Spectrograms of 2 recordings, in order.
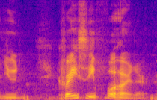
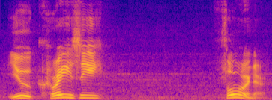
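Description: First: Said in the usual way. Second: Each word drawn out very slowly, mocking the insult; slow mocking read. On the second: Reading a letter-writer's insult aloud, drawn out slowly. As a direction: read it out slow, like holding the insult up for all to see.

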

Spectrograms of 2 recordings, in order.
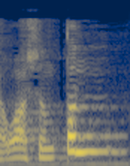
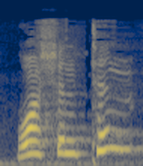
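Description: First: "واشنطن" with a heavy, dark ط; Arabized "واشنطن", thick emphatic T; emphatic Arabic T. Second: "واشنطن" with a light, plain T; light T, not emphatic, in "واشنطن"; soft T pronunciation. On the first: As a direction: hit the ط hard in "واشنطن". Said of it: "نطقها على راسها". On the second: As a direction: say "واشنطن" as foreign Washington, with a soft T. التاء يخ-، يخلونها طاء. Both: Shown as a demonstration.

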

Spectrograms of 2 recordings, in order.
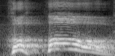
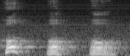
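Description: First: High, loud fumbled ho ho; a father trying Santa's laugh and missing; high, loud botched Santa laugh; clumsy Santa laugh. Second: Proper Santa laugh. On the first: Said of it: "du gør det altså helt forkert". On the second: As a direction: show how Santa really laughs. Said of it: "Julemanden, han siger". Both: A narrator's reading.

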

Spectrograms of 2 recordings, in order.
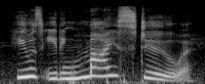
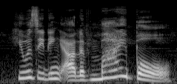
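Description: First: "was" held long and high, slow, in "He was eating my stew"; slow outrage, leaning on "was"; stress on was. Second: "my" lifted in "He was eating out of my bowl"; stress on my. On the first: Cat outraged to see his brother eating "my stew", stressing "was". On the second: Cat outraged his brother eats from "my" bowl. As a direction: lean on "my" with a falling close. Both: Acted. Indignant narration, repeated line.

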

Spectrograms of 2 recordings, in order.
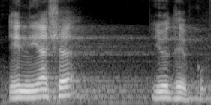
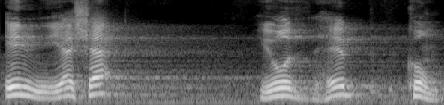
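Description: First: Said in the usual way. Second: Slowly drawn-out, chanted verse; Quran recitation. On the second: Shown as a demonstration. Teacher reciting a verse to his students, chanted and drawn out. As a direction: recite it with the last word stretched long. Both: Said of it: "يقول الله سبحانه وتعالى".

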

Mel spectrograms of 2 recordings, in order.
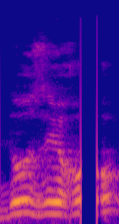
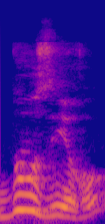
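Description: First: "দুজ ইউরো" as deux euros, eu plus z liaison; rounded eu in "দুজ", linked by z; French two euros. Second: "দুজ ইউরো" as douze euros, oo vowel; French twelve euros. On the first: Teacher contrasting two euros, "দুজ" with eu vowel. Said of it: "অনেকে যখন বলেন দুই ইউরো". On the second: Teacher contrasting twelve euros, "দুজ" with oo vowel. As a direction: clear oo in "দুজ", then z. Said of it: "আবার যখন বলি বারো ইউরো". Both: Shown as a demonstration.

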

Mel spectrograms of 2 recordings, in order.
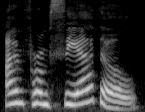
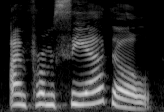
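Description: The two takes are said the same way.

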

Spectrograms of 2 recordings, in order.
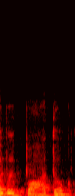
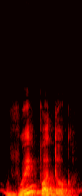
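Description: First: Випадок stressed on the second syllable, ви-ПА-док; неправильний наголос. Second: Випадок stressed on the first syllable, ВИ-падок; наголос на перший склад. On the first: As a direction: shift the stress in випадок onto ПА. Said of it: "а не випадок". (випадок з наголосом на ПА) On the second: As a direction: punch ВИ in випадок. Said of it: "наголошується перший склад". (випадок з наголосом на ВИ) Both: Shown as a demonstration.

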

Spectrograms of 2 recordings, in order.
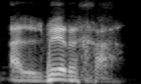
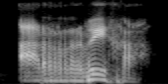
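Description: First: Alberja said slowly with an l, AL-BER-JA, as the wrong form. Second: Arveja said slowly with an r, AR-VE-JA, as the right form; correct form arveja. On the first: Teacher showing students the wrong word alberja, slow and clear. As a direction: slowly mark alberja as the mistake. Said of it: "No es alberja". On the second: Teacher correcting students to arveja, slow and clear. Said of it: "No es alberja, es arveja". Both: Shown as a demonstration.

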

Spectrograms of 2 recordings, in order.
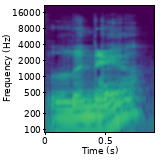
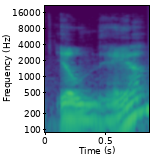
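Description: First: Linnea? said "luh-NAY-ah" with a questioning rise; Linnea? asked up, stress on the middle syllable; trying "Linnea?" as a gentle question; corrected name. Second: Ilnea tried as "ILL-nay-ah", hesitant; testing "Ilnea" aloud, unsure; unsure first try at a name. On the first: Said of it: "I think it's Linnea". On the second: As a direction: Ilnea said tentatively, stress on the first syllable. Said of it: "I don't know how to say her name". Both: Shown as a demonstration.

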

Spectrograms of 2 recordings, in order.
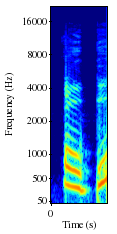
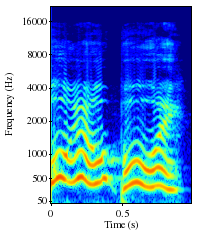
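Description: First: Said in the usual way. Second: Put-on high squeaky nervous oh boy.

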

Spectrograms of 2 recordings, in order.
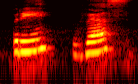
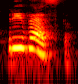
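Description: First: "Privească" slowly split, pri-veas-că; syllable by syllable. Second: Said in the usual way. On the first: Shown as a demonstration. („Privească” despărțit rar în silabe: pri-veas-că) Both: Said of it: "Desparte în silabe cuvintele date".

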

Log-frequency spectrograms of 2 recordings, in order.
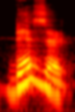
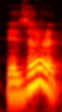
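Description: First: "Desert" with the first syllable DE loud and falling; stress on desert first syllable. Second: "desert" said with the stress on the second syllable; wrong stress on desert. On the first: Teacher contrasting desert with dessert for learners. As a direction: hit DE hard in "Desert", then drop. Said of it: "penekanannya ada di suku kata pertama". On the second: Teacher showing the mistaken stress on desert. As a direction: put the weight on the end of "desert", the wrong way. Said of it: "bukan, tapi desert". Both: Shown as a demonstration.

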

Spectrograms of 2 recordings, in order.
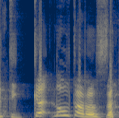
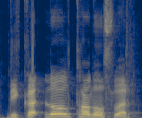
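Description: First: Warning repeated through laughter; laughing warning. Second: Said in the usual way. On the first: Real, not acted. Warning friend Aga about Thanos, laughing. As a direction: giggle as you warn him. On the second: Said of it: "Aga dikkatli ol".

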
